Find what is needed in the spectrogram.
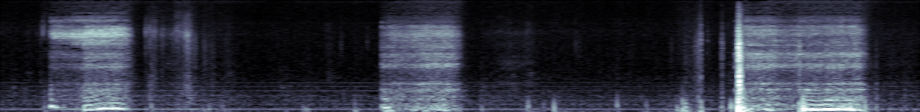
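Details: Snoring: three loud, rough, noisy breath sounds spaced a few seconds apart in a quiet room.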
